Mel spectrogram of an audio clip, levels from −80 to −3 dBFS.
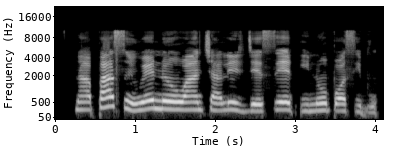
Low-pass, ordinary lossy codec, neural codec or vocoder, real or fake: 9.9 kHz; none; none; real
